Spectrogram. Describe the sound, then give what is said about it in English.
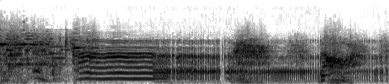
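Smashing of a mirror in a dramatized scene, with strained, groaning vocal tones giving way to two harsh, bright crashes of breaking glass near the end. “I'm going to smash that mirror.”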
